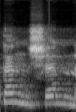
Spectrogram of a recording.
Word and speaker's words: tension: For example, we have today the word tension, S-I-O-N, we pronounce it chin, or we have invasion, S-I-O-N, we pronounce it jin, both of them.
